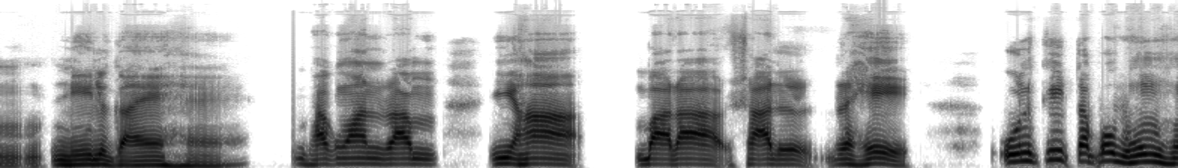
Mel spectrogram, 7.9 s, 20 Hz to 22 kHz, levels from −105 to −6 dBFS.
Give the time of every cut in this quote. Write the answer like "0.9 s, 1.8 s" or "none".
2.0 s

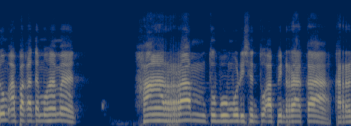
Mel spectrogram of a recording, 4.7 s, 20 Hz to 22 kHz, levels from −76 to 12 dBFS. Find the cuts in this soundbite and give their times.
2.0 s

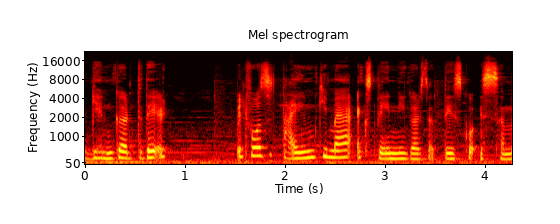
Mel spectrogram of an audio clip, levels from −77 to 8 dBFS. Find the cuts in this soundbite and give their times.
none

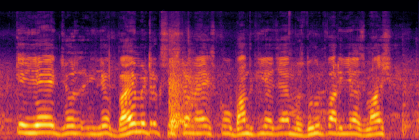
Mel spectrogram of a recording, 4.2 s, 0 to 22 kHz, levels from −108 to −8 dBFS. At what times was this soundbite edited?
none

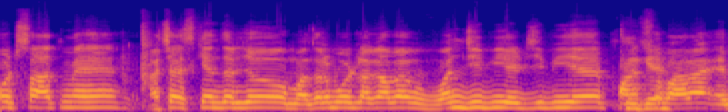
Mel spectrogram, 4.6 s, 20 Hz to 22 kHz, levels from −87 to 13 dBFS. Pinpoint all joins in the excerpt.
none

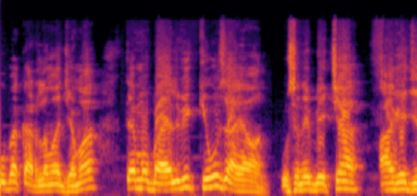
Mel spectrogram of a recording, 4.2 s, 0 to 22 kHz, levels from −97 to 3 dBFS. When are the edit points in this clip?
2.7 s

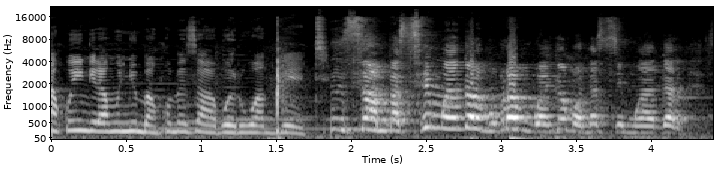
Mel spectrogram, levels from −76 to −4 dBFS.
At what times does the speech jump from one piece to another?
1.8 s

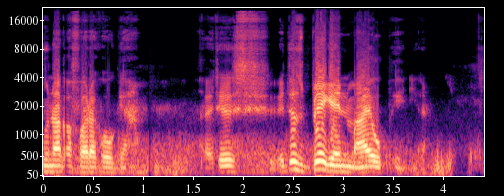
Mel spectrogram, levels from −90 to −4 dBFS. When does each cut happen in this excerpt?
none

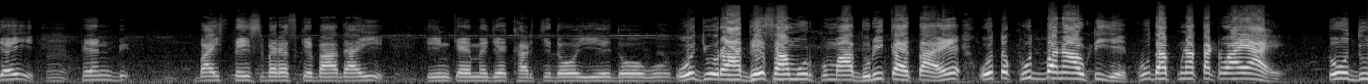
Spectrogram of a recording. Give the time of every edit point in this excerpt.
6.7 s

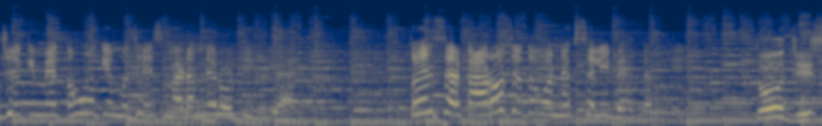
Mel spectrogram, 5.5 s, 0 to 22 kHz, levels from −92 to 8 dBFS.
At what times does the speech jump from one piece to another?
4.4 s

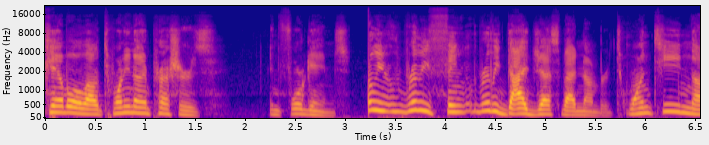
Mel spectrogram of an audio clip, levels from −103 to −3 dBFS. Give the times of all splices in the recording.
3.2 s

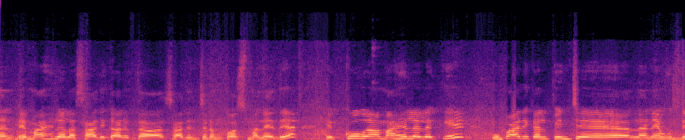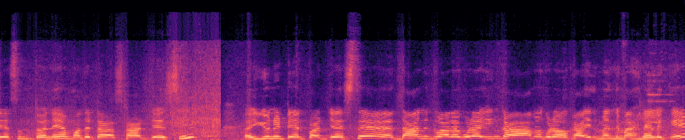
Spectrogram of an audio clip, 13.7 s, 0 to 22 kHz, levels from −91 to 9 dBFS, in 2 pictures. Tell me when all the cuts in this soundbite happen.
1.3 s, 3.1 s, 9.1 s

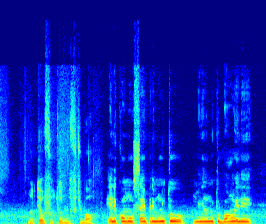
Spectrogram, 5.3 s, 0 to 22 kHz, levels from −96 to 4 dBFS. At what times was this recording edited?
2.0 s

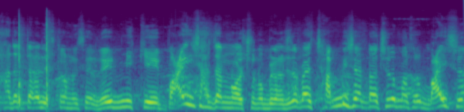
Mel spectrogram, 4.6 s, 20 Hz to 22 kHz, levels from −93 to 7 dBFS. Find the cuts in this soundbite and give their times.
1.7 s

